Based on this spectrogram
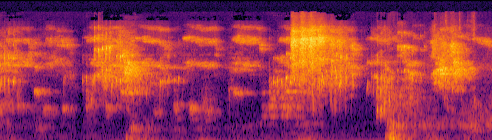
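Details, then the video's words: Pet budgerigars chirping during feeding time, overlapping high twittering and squeaky notes in rapid, irregular bursts, with a few low thuds from the cage. "Budgies Feeding Time"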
